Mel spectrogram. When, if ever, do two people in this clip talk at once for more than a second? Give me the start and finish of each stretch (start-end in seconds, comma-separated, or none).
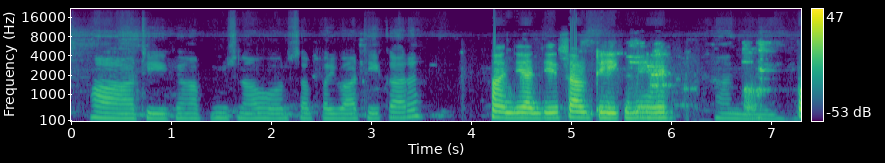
none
